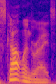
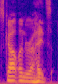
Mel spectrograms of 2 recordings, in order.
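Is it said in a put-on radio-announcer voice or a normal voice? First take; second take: radio voice; normal voice. First: It is said in a put-on NPR-announcer voice. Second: It is said in his own normal voice.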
